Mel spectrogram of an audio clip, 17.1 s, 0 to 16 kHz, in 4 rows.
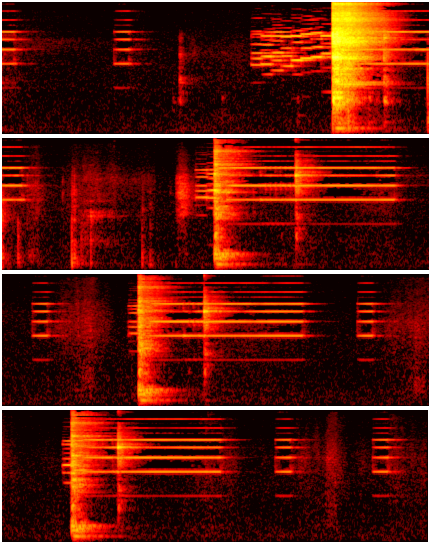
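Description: Split-beam torque wrenches clicking as they break over at their set torque on a digital torque tester, four times about 3 seconds apart, the first click the loudest. Each click is followed by about a second of high electronic beeping from the tester.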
